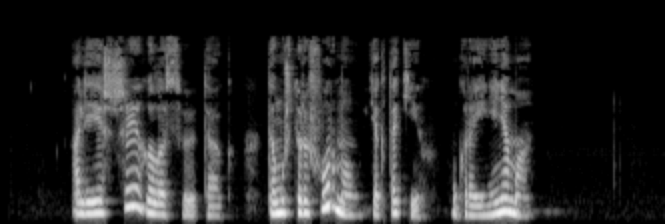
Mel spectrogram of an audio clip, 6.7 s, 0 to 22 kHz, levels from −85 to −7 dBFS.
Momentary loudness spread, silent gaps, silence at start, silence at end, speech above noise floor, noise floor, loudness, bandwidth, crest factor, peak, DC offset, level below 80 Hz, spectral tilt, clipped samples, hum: 15 LU; none; 0.7 s; 1.4 s; 53 dB; -72 dBFS; -20 LUFS; 11.5 kHz; 18 dB; -4 dBFS; under 0.1%; -68 dBFS; -5.5 dB/octave; under 0.1%; none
